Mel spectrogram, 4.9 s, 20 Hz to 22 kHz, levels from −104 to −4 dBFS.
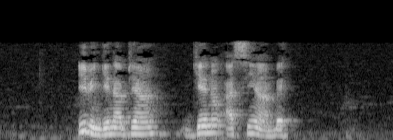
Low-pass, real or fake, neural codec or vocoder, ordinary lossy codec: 7.2 kHz; real; none; MP3, 64 kbps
